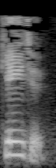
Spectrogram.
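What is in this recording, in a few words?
"gated", English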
